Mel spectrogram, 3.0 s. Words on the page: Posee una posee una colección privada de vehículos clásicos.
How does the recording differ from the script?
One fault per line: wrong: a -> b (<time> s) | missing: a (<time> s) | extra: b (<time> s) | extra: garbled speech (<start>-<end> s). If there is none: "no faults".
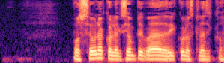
missing: posee una (1.4 s)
